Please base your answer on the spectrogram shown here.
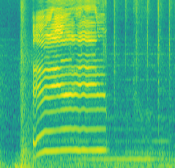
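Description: A cat meows once in a long, drawn-out wail lasting over a second, loud and close, inside the horror video game Bad Summer, with faint ambient game noise after.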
